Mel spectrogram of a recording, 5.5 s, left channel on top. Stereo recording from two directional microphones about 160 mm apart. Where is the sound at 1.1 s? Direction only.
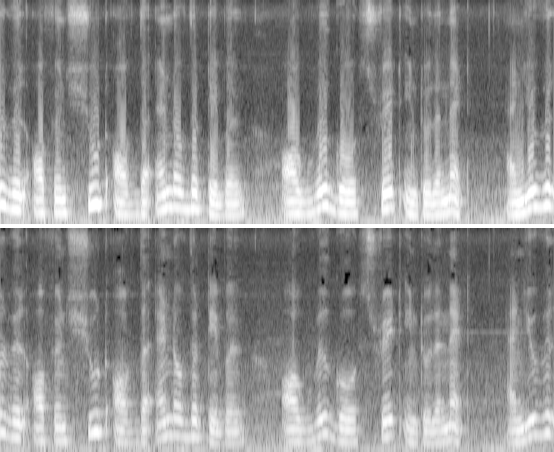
20° right (ahead or behind).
